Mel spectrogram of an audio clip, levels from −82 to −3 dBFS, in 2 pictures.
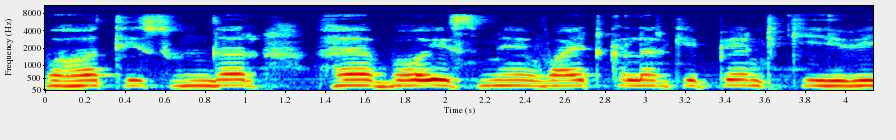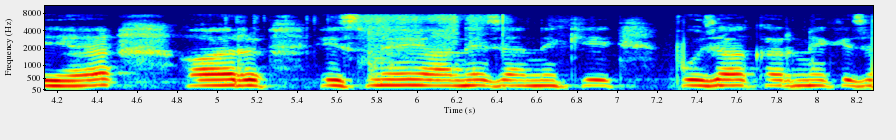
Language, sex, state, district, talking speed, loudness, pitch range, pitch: Hindi, female, Uttar Pradesh, Etah, 160 wpm, -16 LUFS, 205-215 Hz, 210 Hz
